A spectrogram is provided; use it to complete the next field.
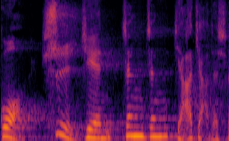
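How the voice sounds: Natural reading voice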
